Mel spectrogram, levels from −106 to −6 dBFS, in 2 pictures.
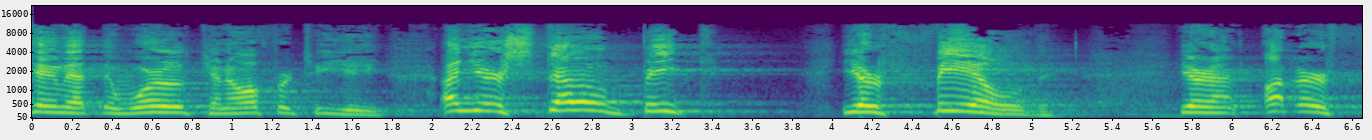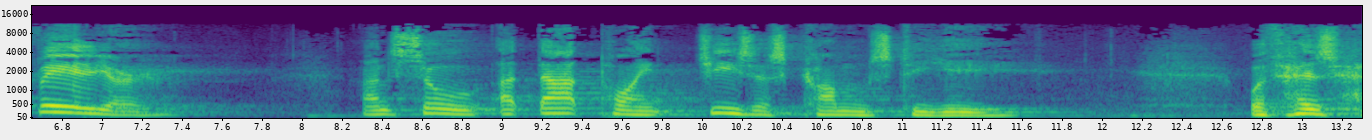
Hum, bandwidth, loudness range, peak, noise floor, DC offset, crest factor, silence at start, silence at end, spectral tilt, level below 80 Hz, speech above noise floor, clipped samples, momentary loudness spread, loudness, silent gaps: none; 11.5 kHz; 5 LU; -2 dBFS; -57 dBFS; under 0.1%; 20 dB; 0 s; 0 s; -4 dB/octave; -62 dBFS; 37 dB; under 0.1%; 13 LU; -20 LUFS; none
